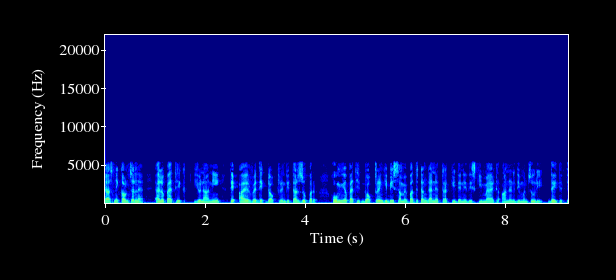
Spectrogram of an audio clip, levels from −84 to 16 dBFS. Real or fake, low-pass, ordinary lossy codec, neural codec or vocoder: real; 5.4 kHz; none; none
